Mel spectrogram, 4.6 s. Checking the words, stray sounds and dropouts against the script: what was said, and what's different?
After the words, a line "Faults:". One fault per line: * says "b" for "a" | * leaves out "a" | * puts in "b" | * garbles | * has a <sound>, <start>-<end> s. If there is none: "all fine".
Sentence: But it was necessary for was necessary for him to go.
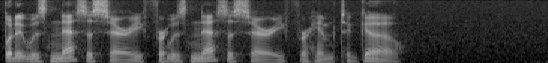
But it was necessary for was necessary for him to go.
Faults:
all fine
